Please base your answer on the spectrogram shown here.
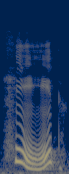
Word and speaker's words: heat: 이게 발음을 잘해야 되는데 이 아이가 이게 이 장모음이에요. 짧게 발음하면 안 돼. hit 이건 뭐예요? hit 때리는 거고요. 얘는 열이기 때문에 heat.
